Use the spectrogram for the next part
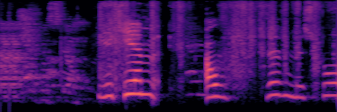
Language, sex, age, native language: Icelandic, male, 9, Icelandic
